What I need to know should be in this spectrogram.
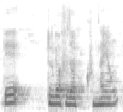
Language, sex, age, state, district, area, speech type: Bodo, male, 18-30, Assam, Udalguri, rural, spontaneous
